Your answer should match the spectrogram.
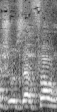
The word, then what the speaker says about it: Josaphat: la vallée de josaphat comment on va prononcer josaphat seneca josafa prononcé il ya aussi fa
